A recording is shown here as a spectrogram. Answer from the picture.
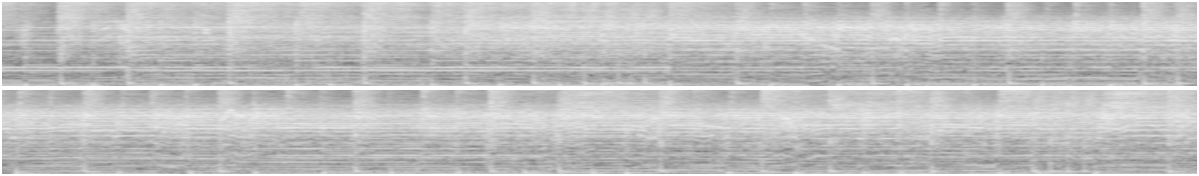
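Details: Dense rock music plays throughout, with pounding drums, thick bass and distorted guitars, and no other sounds.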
